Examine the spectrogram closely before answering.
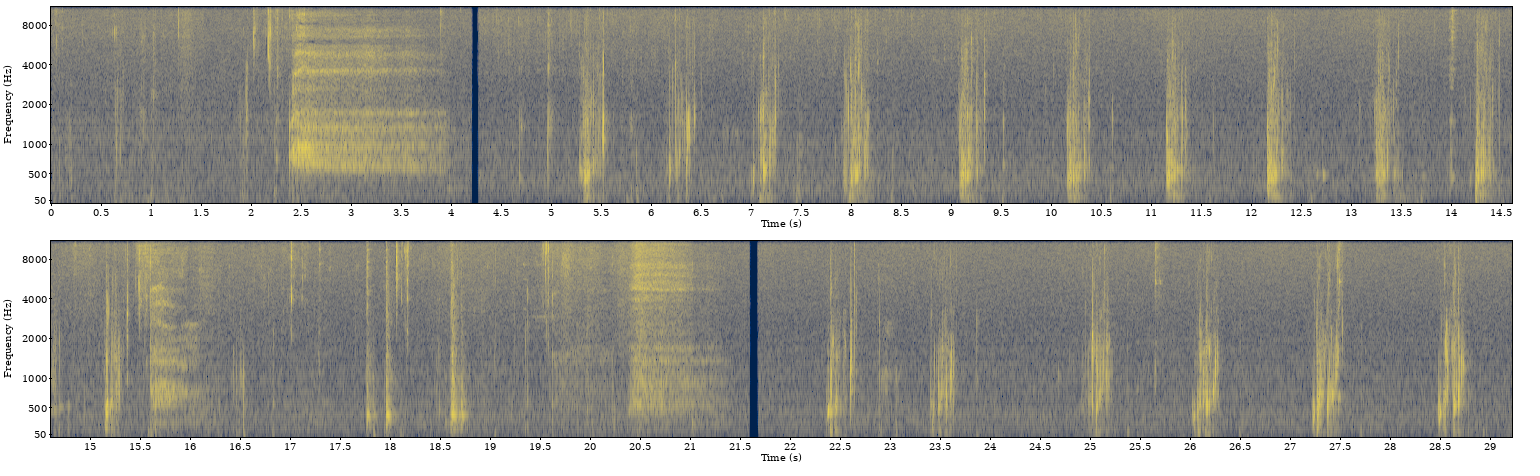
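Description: Close-miked gulping as a person downs a glass of drink in one go: loud, evenly spaced swallows, a little more than one a second. A few longer breathy sounds come between drinks.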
